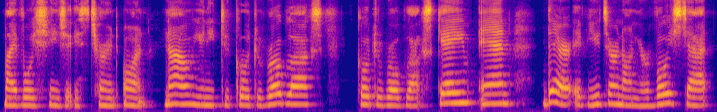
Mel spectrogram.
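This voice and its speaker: A woman narrating a phone app tutorial in a polite, even, scripted voice-over, walking through the steps one by one. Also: fairly high pitch. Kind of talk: scripted step-by-step instructions. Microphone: voice-over over screen recording.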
